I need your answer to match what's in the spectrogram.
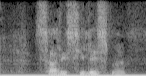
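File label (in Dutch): "salicylisme", Dutch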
